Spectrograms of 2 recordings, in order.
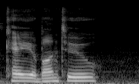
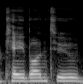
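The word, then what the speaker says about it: Kubuntu: Windows so this is K auntu or kbuntu depending on how you want to pronounce it I always like experimenting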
